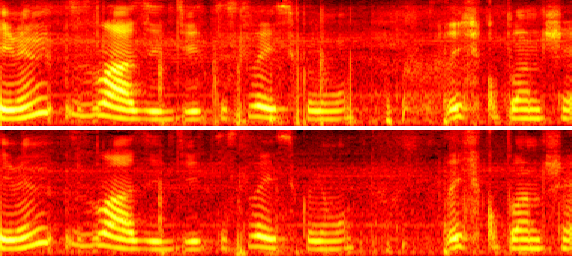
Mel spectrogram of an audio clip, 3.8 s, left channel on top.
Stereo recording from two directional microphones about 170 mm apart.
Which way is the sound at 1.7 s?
20° left (ahead or behind).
